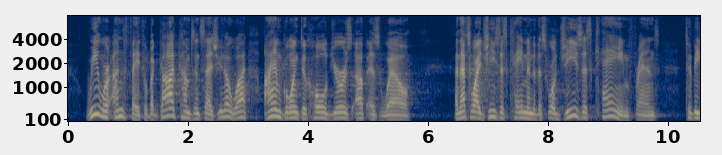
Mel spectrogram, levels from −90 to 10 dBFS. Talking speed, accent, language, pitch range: 190 wpm, American, English, 110-155 Hz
